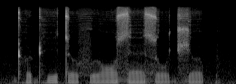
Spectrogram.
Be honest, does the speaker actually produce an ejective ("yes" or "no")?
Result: no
